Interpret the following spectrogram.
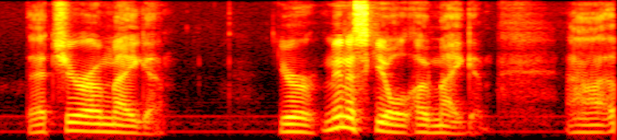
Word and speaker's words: omega: So that is omega always a long O sound as in note or dot or tote.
